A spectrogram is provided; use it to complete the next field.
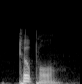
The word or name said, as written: tuple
